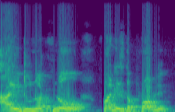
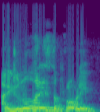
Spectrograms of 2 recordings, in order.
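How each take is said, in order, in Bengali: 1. 'Do not know'-এর প্রতিটি শব্দ পুরোপুরি বলা হয়। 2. 'Do not know' দ্রুত 'dunno'-তে সংক্ষেপ হয়ে যায়। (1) "আপনি যখন এই সেন্টেন্সটা বলতেছেন I do not know what is the problem আপনাকে এভাবে বলতে হবে" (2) "do not know এর contraction form ব্যবহার করছেন তখন বলবেন"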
